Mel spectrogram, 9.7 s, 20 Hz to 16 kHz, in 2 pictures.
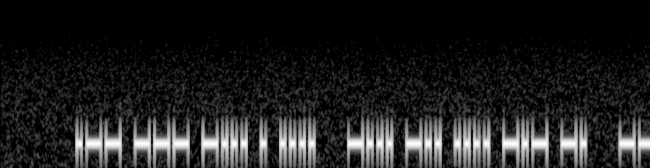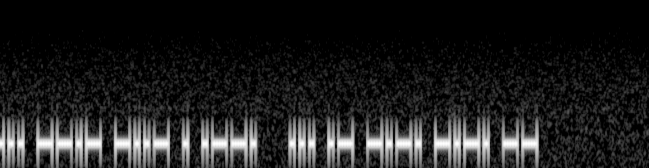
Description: Morse code, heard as a keyed tone, machine-sent, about 33 wpm, 560 Hz. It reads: WOBEH BDHKN ZQXEP SACCM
